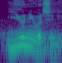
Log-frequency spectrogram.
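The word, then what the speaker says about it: university: अभी इसमें यू ये वोवेल स्वर है, लेकिन उसका जो प्रोनाउंसिएशन है वो य से होता है, यूनिवर्सिटी, सो उसको एन नहीं लगता है लेकिन ए लगता है।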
